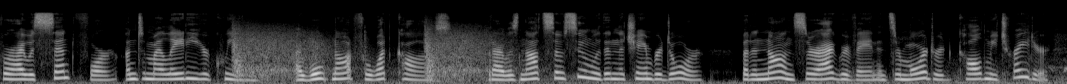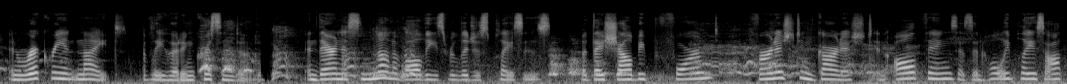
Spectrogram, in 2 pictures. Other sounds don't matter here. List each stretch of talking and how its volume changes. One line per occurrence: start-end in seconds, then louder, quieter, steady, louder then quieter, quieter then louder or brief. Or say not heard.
0.0-21.3 steady.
